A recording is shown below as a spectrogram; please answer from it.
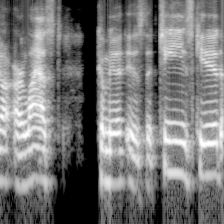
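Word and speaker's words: Thies: Uh and then the the our last commit is the Tease Kid. I pronounce it Tease. It's T H I E S.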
